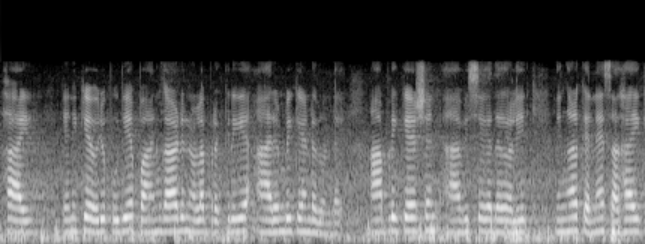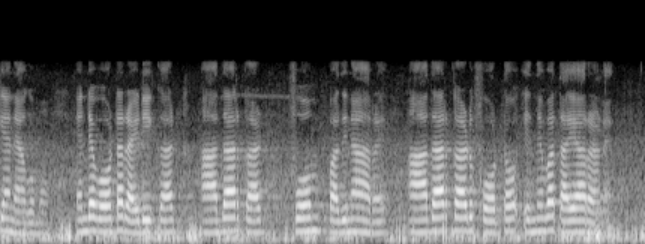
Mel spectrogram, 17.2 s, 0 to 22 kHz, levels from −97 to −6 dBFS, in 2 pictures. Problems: background sounds at intervals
